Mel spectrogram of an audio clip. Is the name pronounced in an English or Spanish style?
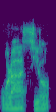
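Spanish. The name is said with Spanish pronunciation.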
